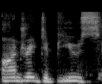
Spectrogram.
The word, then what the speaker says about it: Andre Dubus: based on this incredible Andre Dubus, and I know that sounds strange to pronounce it that way, but I believe that's how he pronounces it.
